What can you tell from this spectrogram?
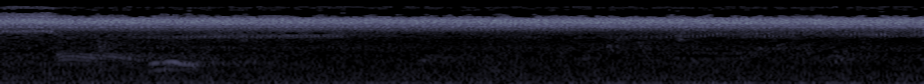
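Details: Cicadas droning in Ine no Funaya, north of Kyoto, Japan: an even, piercing high whine fills the whole stretch, with a brief faint bird chirp near the start and quiet low background noise.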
